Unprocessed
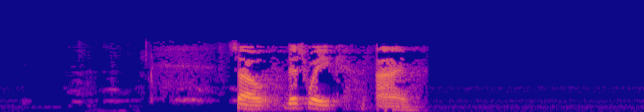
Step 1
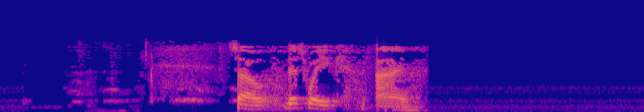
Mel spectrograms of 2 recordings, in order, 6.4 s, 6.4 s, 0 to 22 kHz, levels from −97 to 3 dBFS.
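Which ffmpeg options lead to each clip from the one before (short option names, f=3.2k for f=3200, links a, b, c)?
-af "acompressor=threshold=-34dB:ratio=5,volume=5dB"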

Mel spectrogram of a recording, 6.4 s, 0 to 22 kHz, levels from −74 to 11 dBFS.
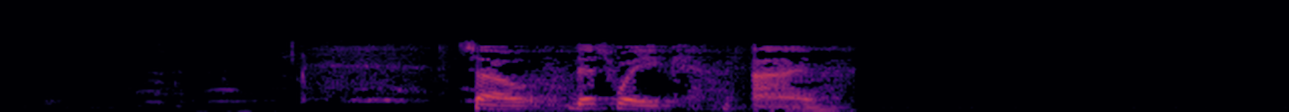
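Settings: -af "equalizer=f=360:w=3.1:g=-4.5"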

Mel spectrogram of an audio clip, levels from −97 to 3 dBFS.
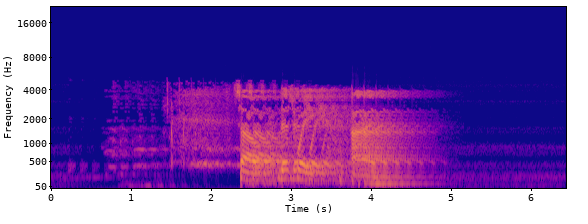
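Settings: -filter_complex "[0:a]asplit=2[a][b];[b]alimiter=level_in=0.5dB:limit=-24dB:level=0:latency=1,volume=-0.5dB,volume=-3dB[c];[a][c]amix=inputs=2:normalize=0,aecho=1:1:150|300|450|600|750|900:0.562|0.281|0.141|0.0703|0.0351|0.0176"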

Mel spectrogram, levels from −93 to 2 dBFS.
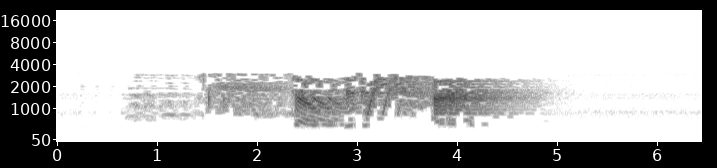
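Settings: -af "highpass=f=1.1k:w=0.5412,highpass=f=1.1k:w=1.3066,volume=6dB" -ar 16000 -c:a libmp3lame -b:a 8k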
